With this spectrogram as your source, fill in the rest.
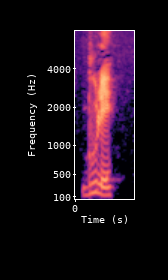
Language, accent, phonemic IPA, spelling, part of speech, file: French, France, /bu.lɛ/, boulaie, noun, LL-Q150 (fra)-boulaie.wav
- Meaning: birch orchard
